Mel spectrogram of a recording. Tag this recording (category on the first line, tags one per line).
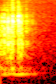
Sound effects > Other mechanisms, engines, machines
clacking
clock
minute
second
seconds
ticking
ticks
tick-tock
